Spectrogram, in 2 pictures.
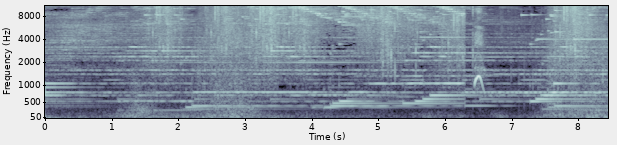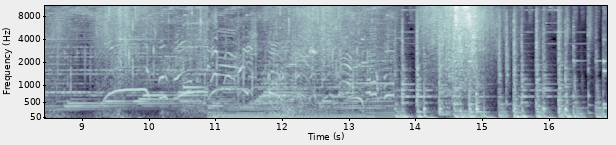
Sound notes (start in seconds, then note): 2.8 gentle music; 6.0 gasps; 9.2 all cheering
